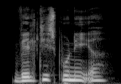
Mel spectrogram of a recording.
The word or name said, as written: veldisponeret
